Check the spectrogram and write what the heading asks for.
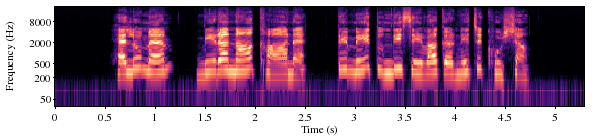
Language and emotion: Dogri, happy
